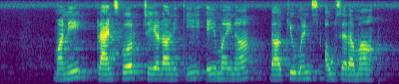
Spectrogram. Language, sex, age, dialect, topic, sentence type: Telugu, female, 36-40, Telangana, banking, question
